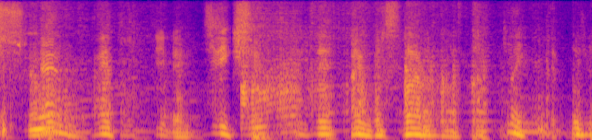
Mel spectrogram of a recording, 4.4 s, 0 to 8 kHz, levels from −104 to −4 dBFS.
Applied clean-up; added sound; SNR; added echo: neural mask model RNNoise.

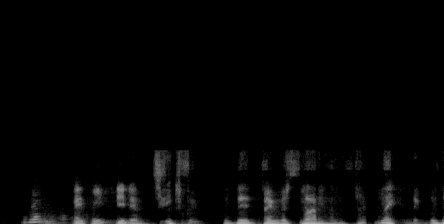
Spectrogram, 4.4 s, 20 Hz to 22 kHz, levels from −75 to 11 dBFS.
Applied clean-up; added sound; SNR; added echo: neural mask model DeepFilterNet 3.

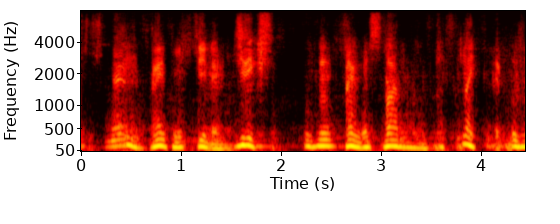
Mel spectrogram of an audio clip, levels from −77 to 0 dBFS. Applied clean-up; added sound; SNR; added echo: neural separator model SepFormer DNS4.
